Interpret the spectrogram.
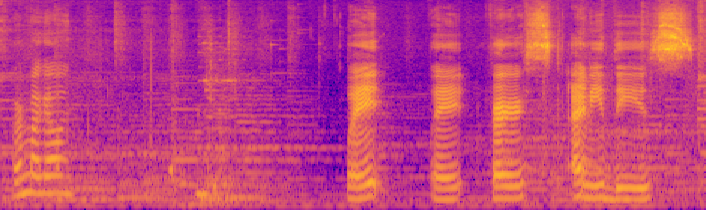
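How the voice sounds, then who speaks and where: A woman's voice: mid-range voice, slow, music in the background. A woman giving casual playthrough commentary as a streamer, wryly talking back to the game. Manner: wry, talks back to the game.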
